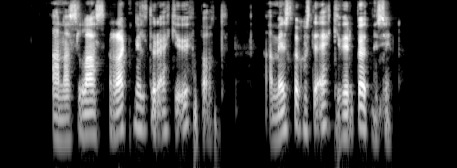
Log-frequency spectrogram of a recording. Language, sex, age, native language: Icelandic, male, 40-49, Icelandic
